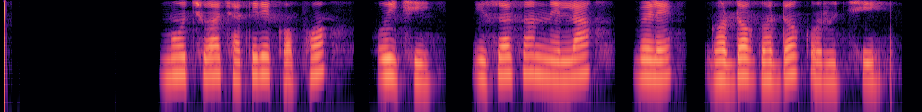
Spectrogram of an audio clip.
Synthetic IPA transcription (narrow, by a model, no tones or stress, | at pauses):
mot͡ʃʰuat͡ʃʰat̪iɾekɔ̰pʰɔ | hojt͡ʃʰi | niswasɔnnela | beɭe | ɡʱɔɖɔɡʱɔɖɔkɔɾut͡ʃʰi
